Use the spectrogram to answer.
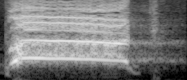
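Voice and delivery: but shouted high and loud. Shown as a demonstration. Preacher shouting the word but at his congregation. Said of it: "circle that word".

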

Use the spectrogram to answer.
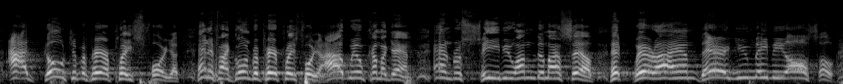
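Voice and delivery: loud, high whooping sermon; full-force preaching. Real, not acted. Pastor preaching heaven's promise, loud and high. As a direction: preach with rising fervor.

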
